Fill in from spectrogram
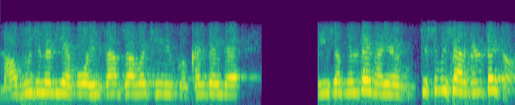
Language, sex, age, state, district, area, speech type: Maithili, male, 60+, Bihar, Samastipur, rural, conversation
